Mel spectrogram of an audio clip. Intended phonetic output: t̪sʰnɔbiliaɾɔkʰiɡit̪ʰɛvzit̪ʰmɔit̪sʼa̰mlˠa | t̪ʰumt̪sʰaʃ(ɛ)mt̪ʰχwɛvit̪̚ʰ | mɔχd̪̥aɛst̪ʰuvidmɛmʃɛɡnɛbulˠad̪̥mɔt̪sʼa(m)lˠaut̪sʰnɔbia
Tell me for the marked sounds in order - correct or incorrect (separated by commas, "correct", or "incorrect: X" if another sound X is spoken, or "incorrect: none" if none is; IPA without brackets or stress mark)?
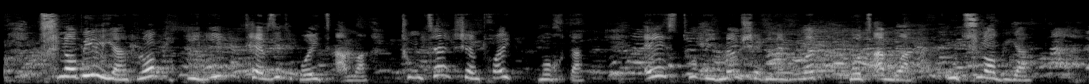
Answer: correct, correct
